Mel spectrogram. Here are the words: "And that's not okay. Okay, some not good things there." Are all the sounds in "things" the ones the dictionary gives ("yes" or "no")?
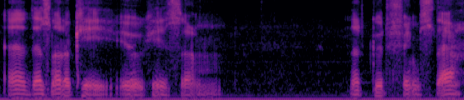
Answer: no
